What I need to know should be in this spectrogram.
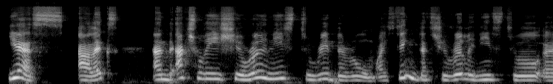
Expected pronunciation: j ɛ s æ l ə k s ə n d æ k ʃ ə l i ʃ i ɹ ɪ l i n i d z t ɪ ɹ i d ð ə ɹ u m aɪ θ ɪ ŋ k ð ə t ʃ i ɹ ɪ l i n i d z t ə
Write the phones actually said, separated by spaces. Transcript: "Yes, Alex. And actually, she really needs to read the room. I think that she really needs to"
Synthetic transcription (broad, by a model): j ɛ s æ l ə k s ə n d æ k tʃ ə l i ʃ i ɹ ɪ l i n i d z t ɪ ɹ i d ð ə ɹ u m aɪ θ ɪ ŋ k ð ə t ʃ i ɹ ɪ l i n i d z t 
